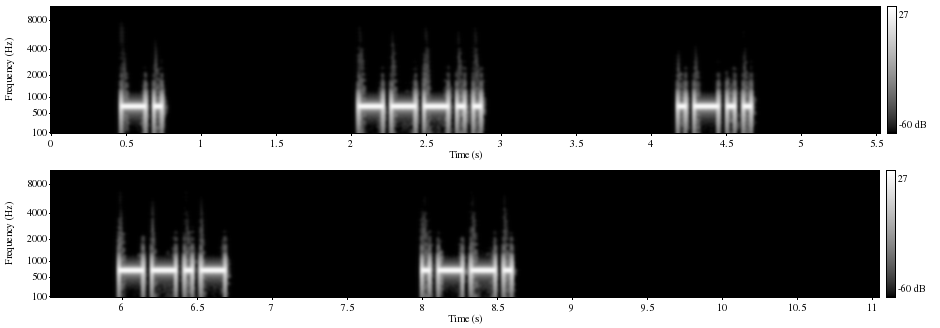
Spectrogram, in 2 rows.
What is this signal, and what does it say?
Morse code, heard as a keyed tone, about 23 wpm, spaced as for 6 wpm, 700 Hz. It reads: N8LQP
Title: USA Call Signs - 5 Characters - 8x Character Spacing - 22wpm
